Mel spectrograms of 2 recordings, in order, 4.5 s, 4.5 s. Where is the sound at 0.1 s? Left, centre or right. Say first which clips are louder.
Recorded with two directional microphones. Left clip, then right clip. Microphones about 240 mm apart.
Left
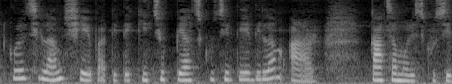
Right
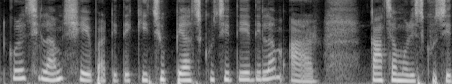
Right 9 dB; right.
